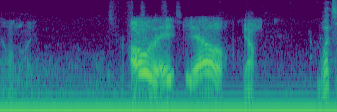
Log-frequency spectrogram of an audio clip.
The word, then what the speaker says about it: Illinois: And the S is silent on Illinois.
